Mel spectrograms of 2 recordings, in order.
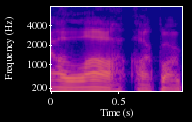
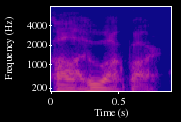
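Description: First: Allah runs straight into Akbar with no extra vowel. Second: An extra 'u' vowel follows Allah before Akbar. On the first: The speaker calls it wrong. "A lot of people say Allah Akbar" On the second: The speaker calls it right. "the actual pronunciation is Allahu Akbar"

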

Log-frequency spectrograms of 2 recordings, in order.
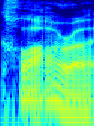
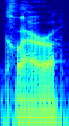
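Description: First: The name is said with a foreign, non-American pronunciation. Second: The name is said with an American pronunciation. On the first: This is how it is said in the film. "as they say in there" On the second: This is the speaker's own habitual way of saying it. "with my American accent, I'm probably just going to say Clara"

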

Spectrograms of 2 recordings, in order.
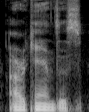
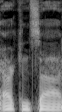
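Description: First: The ending sounds like the word 'Kansas'. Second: The ending does not sound like 'Kansas'. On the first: It uses an English word with another meaning. The speaker calls it wrong. "not Arkansas. Because Kansas is an English word" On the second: It follows the name of the native tribe. The speaker calls it right. "That's why we say Arkansas"

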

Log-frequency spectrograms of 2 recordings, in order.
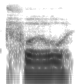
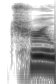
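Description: First: The word starts with a cartoonish 'tw' sound. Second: The word starts with a plain 'tr' sound. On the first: "Some people will pronounce it twoo, or, you know, kind of like the best Bugs Bunny voice" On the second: "it sounds like I just said true"

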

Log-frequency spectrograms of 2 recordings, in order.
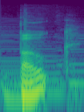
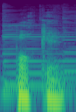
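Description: First: The word is pronounced the English way. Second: The word is pronounced the Japanese way. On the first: The speaker calls it wrong. "And not boke. That's probably the more natural way for English speakers" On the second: The speaker calls it right. "The correct pronunciation is bokeh"

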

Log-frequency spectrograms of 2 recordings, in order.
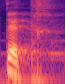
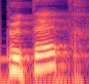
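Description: First: The first vowel is dropped, squeezing the syllables. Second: Both syllables are fully pronounced.

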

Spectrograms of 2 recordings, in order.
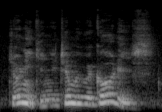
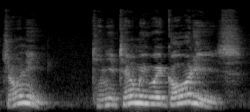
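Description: First: It is asked in a calm, normal voice. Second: It is asked in a somewhat raised voice.

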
